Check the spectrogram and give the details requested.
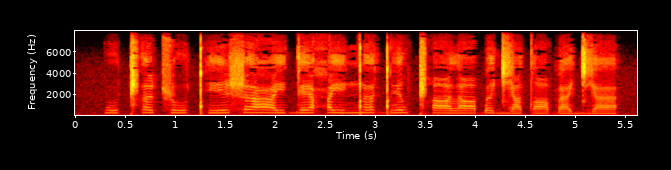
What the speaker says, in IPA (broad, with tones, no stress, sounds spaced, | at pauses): p o˨ ǁʰ ɐ˧ ʈ͡ʂ o˨˦ ǃʰ e˨˦ ʂ ɐ˦ ʕ e˧ ɡ ɛ˧ ħ e˦˨ ŋ͡ǃ ɐ˦ ɡ͡ǃ ɛ˦ w ǁʰ ɑ˧ l ɑ˧ ɓ ɐ˧ d͡ʑ æ˨ tˤ ɑ˨ ɓ a˨ d͡ʑ a˨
